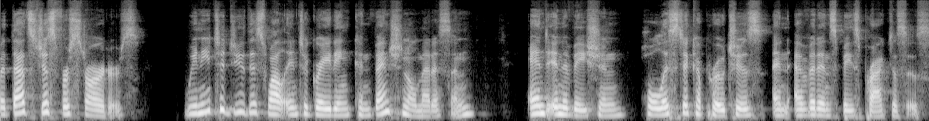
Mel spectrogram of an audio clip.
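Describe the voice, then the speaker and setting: A woman with a normal speaking voice, medium pitch, lively intonation and a fairly quick pace on a very clean recording with a silent background. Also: dry, close sound with no echo. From Canada. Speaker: state surgeon general. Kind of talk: formal presentation. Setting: meeting room with audience.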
